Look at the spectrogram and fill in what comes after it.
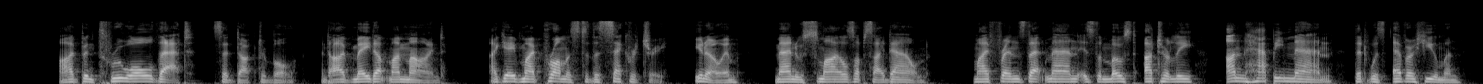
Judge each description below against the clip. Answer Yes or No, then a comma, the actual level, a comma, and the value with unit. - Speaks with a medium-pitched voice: No, low, 125 Hz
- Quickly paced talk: No, average, 170 wpm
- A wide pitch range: No, average, 2.7 semitones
